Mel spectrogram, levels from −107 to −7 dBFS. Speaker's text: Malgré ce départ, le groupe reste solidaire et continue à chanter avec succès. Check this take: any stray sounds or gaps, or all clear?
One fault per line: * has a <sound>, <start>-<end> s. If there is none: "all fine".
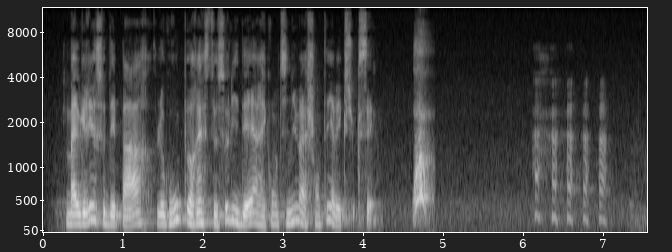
* has a bark, 4.6-4.9 s
* has a laugh, 6.1-7.2 s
